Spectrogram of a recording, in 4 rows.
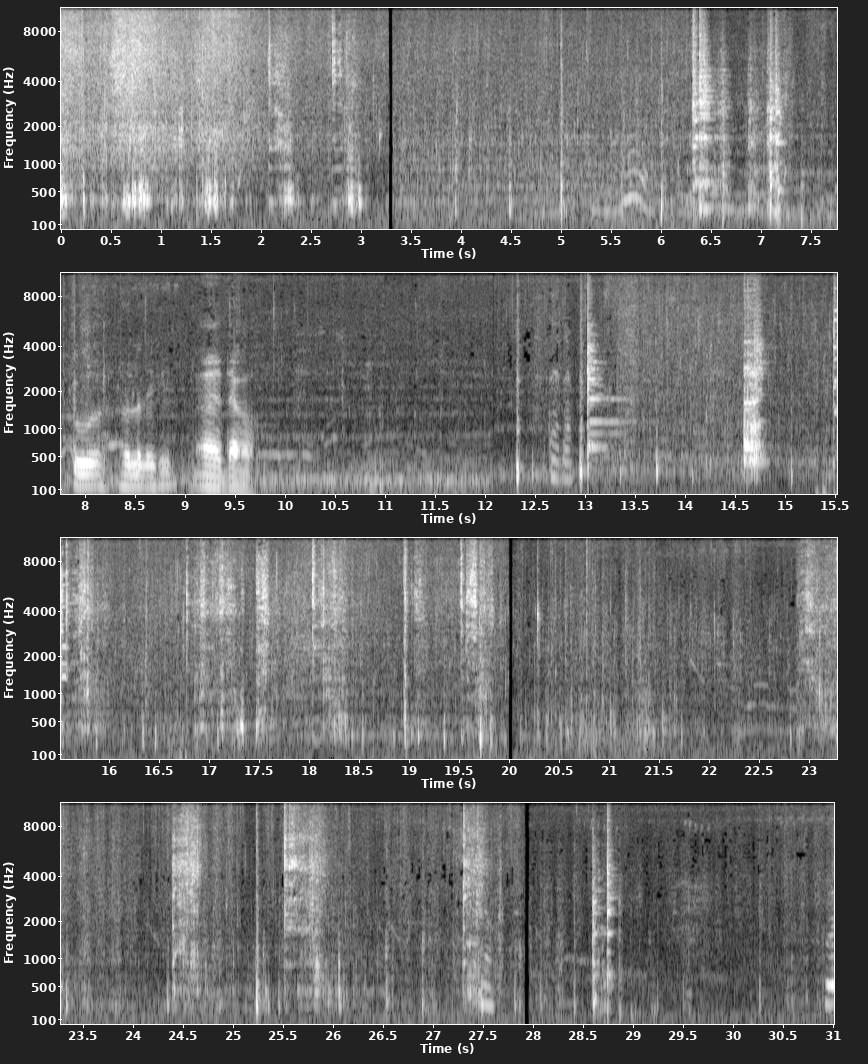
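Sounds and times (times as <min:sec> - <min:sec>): frying sizzle: 0:00.0 - 0:31.0
spoon scraping food in pot: 0:00.5 - 0:03.0, 0:15.5 - 0:20.0, 0:22.8 - 0:31.0.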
